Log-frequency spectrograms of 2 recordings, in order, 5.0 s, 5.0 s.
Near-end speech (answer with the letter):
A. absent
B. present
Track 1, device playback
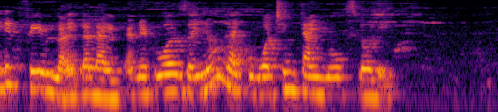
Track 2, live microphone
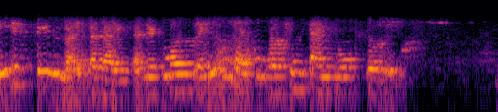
A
